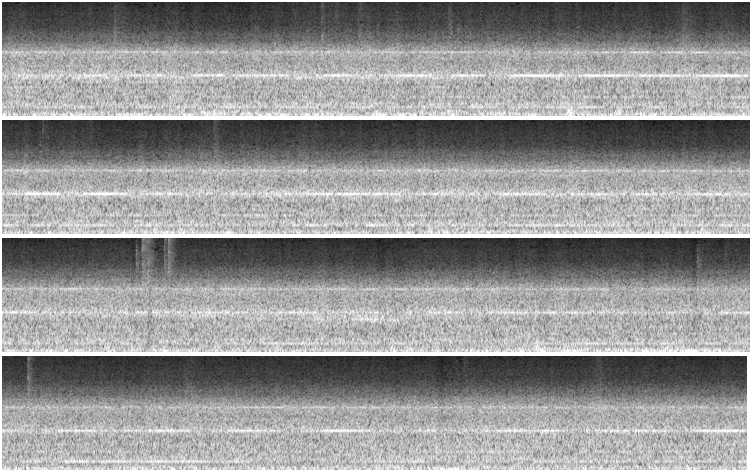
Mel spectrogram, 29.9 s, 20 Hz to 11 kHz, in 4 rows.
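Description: Tokyu 9000 series electric train heard from inside car 6, running at a steady speed: a continuous rumble of wheels on the rails with a steady high whine that holds its pitch. A single brief click about halfway through.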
